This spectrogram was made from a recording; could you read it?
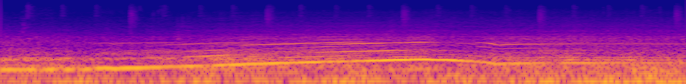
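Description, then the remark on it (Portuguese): A Honda car engine revs steadily and loudly, its pitch climbing, then dipping sharply with a quick gear change made at the shift light before pulling again at a steady drone. “É um carro muito impressionante.”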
